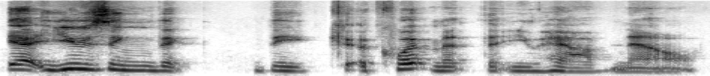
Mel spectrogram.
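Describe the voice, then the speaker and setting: A woman's voice: lowish voice, animated, a little slow, gravelly, a little mellow. A woman hosting a casual livestream chat, enthusiastic, often agreeing and reading viewer comments aloud. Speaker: host.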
